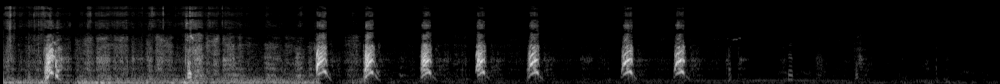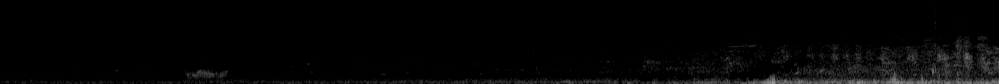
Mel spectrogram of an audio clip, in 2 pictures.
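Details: Two Belgian Malinois guard dogs barking: a few loud, rough barks, then about seven sharp, evenly spaced barks roughly every half second, then a long quiet stretch ending in rustling noise.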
